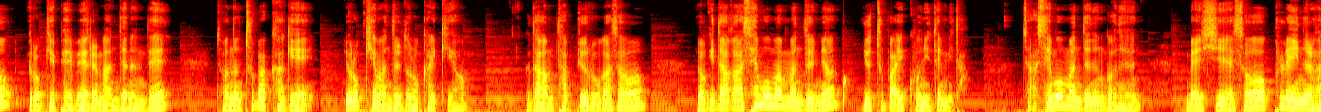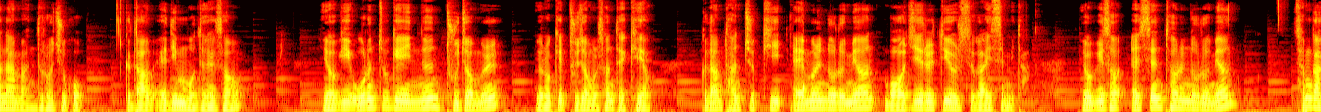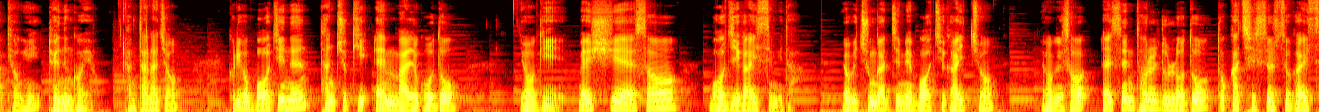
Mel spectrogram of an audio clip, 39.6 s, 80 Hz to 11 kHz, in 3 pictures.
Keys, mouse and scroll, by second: 3.6 Tab, 4.0 shift+middle drag, 4.5-4.9 middle drag, 5.6 shift+middle click, 6.2-6.5 scroll up 1, 8.5 scroll down 1, 8.6-9.2 middle drag, 9.9 shift+a, 12.8-13.3 scroll down 2, 13.3 g, 14.1 scroll up 1, 14.6 Tab, 15.0 shift+middle click, 16.1 1, 16.7 click, 17.4 shift+click, 18.1 click, 18.4 click, 18.9 shift+click, 21.0 m, 31.9-39.6 drag.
